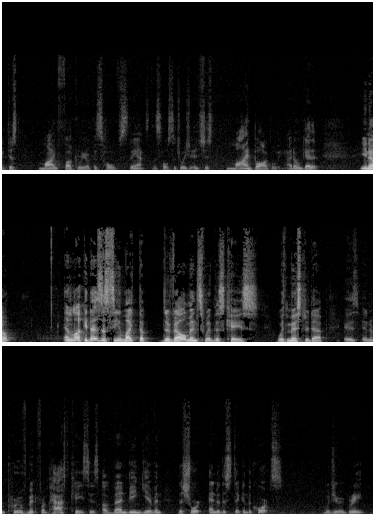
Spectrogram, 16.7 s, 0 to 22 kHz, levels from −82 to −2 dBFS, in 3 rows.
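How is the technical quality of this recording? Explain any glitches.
A buzz with a fizzy hash layered over it comes in at 13.96 s, right after "men being given the", and runs to the end of the clip at 16.70 s. This is video or display buzz: a screen or video cable is coupling interference into the audio path, so the picture's 60 Hz field rate is heard as a rasping hum with hash above it. It sits roughly 25 dB under the speech. The room noise and the level shifts from the talker moving are normal parts of the recording, not faults.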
